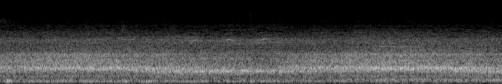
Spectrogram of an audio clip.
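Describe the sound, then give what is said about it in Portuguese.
A huge football stadium crowd of Vasco supporters roars and chants late in the second half of a match, in a steady, dense wash of noise that holds at full volume throughout, with no single voice standing out. “Olha o barulho que faz o torcedor do Vasco, hein? Tá empurrando a torcida Cruz Maltina, mas o tempo tá passando.”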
